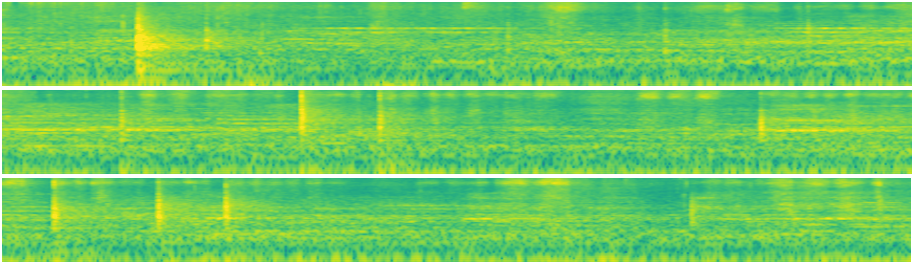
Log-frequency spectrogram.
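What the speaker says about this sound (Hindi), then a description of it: "दोबारा लिख देता हूं मैं" Chalk or marker scratches across a board in short strokes and taps, with sharp clicks at the start of some marks. The writing is faint and sits under a quiet room background.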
